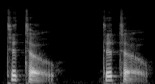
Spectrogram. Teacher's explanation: Why did this become a Keurig when it was a sere? Well, because my accent is on the O, which means this, when the dagesh forte arrives, is a closed, unaccented syllable, and that requires a short vowel.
